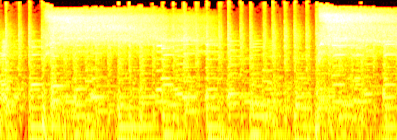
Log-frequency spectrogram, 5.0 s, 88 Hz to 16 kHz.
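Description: Steam train sound effects on a 1956 blues recording: steady, rhythmic hissing chuffs pulse loudly over a blues band with deep, repeating bass notes, and a burst of brighter hiss swells near the end.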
